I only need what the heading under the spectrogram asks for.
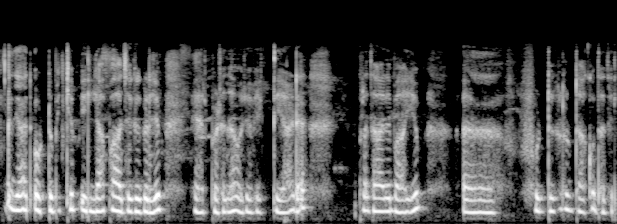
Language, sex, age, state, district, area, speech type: Malayalam, female, 18-30, Kerala, Wayanad, rural, spontaneous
